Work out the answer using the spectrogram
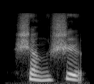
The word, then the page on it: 省事: shěng shì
